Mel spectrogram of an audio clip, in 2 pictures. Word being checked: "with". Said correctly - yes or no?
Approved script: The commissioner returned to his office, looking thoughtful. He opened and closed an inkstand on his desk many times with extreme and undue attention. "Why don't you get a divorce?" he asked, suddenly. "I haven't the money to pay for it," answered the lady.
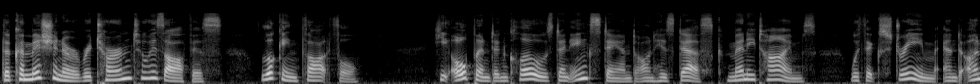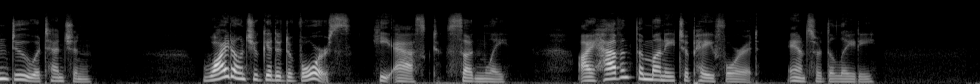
yes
